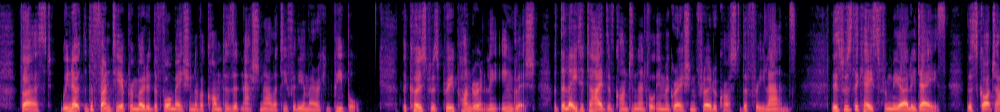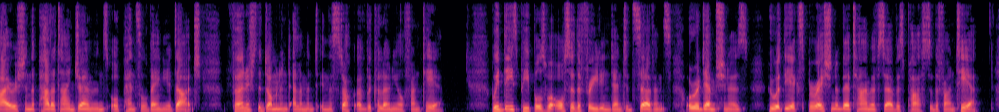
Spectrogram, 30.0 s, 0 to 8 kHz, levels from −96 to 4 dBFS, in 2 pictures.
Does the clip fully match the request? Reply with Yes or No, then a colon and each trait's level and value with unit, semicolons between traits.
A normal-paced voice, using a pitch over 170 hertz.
No: average, 180 wpm; low, 125 Hz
